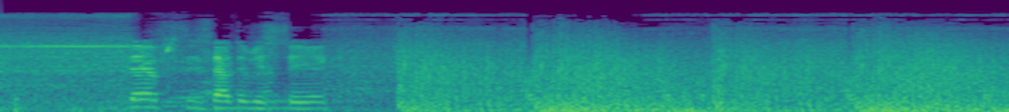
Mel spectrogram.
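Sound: multiple explosions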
